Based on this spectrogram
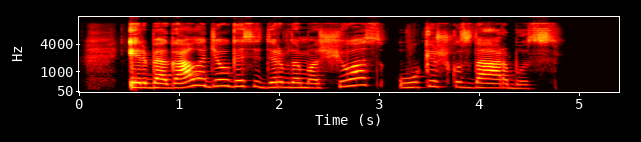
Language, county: Lithuanian, Panevėžys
